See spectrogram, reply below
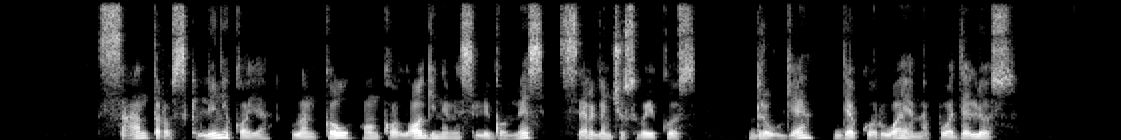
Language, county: Lithuanian, Panevėžys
